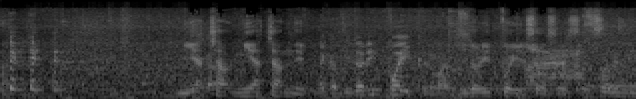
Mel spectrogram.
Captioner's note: laughs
